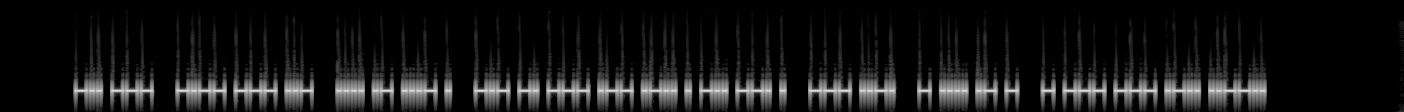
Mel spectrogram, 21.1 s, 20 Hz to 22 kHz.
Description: Morse code, heard as a keyed tone, about 22 wpm, 700 Hz. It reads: DO YOU HAVE KNOWLEDGE OF THAT TOOL?
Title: Sentences from Top 1000 Words - Review Part 6 - 22wpm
